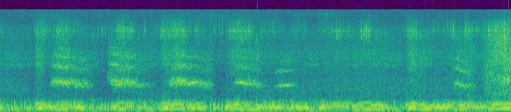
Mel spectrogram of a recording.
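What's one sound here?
An off-road vehicle engine rumbles and revs as it drives along a road.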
